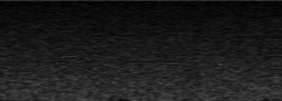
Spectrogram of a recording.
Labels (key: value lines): label: ambient
recorder: HydroMoth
